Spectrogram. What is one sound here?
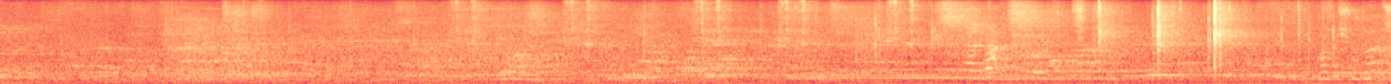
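Voices of young women murmur nearby in an echoing stairwell.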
